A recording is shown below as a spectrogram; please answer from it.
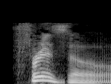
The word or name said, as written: frizzler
